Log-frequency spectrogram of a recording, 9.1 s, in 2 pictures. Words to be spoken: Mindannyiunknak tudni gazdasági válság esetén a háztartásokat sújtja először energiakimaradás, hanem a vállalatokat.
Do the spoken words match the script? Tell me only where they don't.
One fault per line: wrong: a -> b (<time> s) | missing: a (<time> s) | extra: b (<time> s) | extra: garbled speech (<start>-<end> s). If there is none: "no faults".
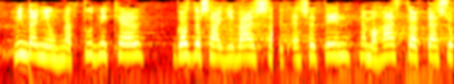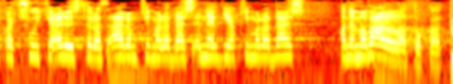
extra: kell (1.1 s)
extra: nem (3.6 s)
extra: az áramkimaradás (5.5 s)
